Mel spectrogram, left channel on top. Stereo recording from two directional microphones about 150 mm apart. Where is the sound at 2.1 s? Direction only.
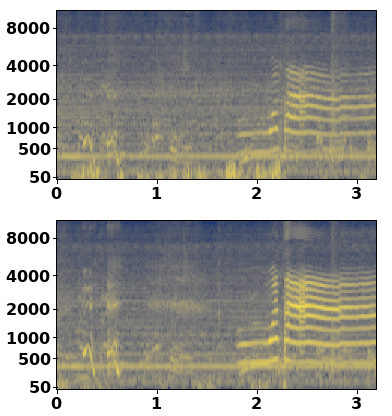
85° right.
